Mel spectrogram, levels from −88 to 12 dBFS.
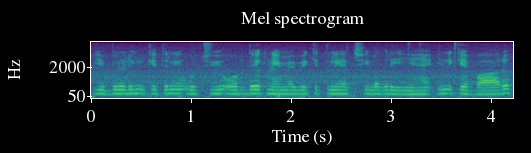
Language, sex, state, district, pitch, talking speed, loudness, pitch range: Hindi, female, Haryana, Jhajjar, 160 Hz, 210 wpm, -19 LUFS, 155-165 Hz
